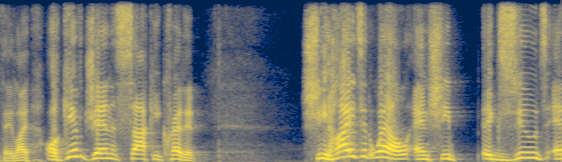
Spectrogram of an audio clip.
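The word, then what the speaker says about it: Psaki: her name and then I was told it's a silent P so I'll just I'll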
